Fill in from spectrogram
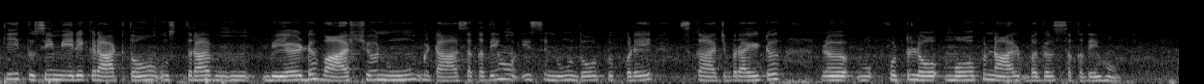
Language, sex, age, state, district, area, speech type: Punjabi, female, 30-45, Punjab, Mansa, urban, read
